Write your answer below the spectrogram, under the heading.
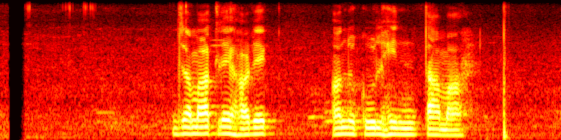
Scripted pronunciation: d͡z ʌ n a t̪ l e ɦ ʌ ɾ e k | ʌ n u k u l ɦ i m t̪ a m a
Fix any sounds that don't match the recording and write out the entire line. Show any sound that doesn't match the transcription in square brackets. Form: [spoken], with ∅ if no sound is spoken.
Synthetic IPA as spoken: d͡z ʌ [m] a t̪ l e ɦ ʌ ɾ e k | ʌ n u k u l ɦ i [n] t̪ a m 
